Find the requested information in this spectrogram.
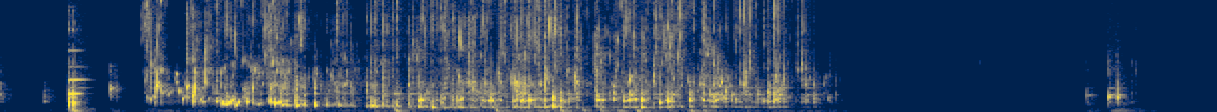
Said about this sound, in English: But I have a Pisco Sour that I just mixed up. So I'm going to go ahead and pour it into my new cocktail glass. New-ish. I bought it for this segment specifically.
